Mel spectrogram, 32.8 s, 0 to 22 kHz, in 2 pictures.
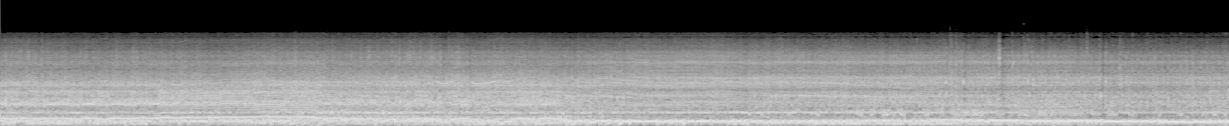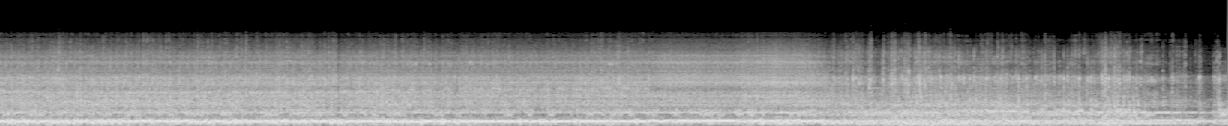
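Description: Onboard sound of a 360 winged sprint car's V8 engine. Its pitch falls in steps over the first ten seconds or so as the car slows, then holds low and steady as it rolls at low revs, a little quieter near the end.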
